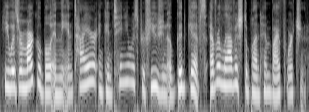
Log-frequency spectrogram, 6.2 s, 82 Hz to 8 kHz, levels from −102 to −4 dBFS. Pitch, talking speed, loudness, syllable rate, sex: 210 Hz, 175 wpm, -21 LUFS, 5.5 syllables/s, female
